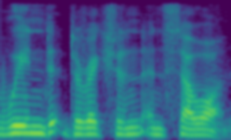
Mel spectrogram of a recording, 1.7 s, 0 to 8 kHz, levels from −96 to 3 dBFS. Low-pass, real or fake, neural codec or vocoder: 7.2 kHz; real; none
